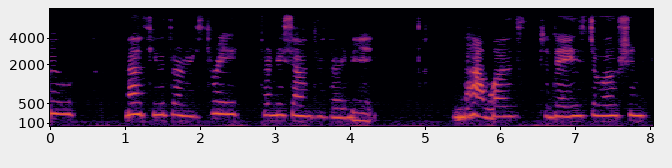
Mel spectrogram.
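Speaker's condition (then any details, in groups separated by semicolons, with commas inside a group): Brain injury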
